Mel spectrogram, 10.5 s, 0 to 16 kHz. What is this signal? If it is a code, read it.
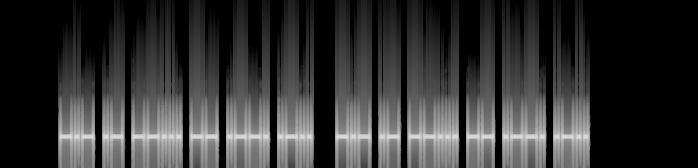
Morse code, heard as a keyed tone, about 22 wpm, 700 Hz. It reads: KA7MPL KA7MPL
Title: USA Call Signs Repeated 2x 22wpm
